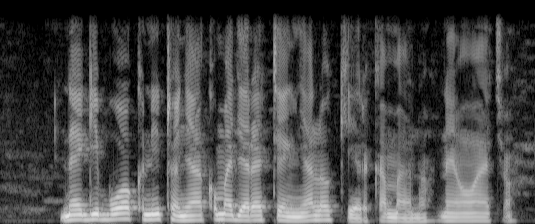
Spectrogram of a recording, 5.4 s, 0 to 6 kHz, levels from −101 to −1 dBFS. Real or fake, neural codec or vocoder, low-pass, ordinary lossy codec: real; none; 5.4 kHz; none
